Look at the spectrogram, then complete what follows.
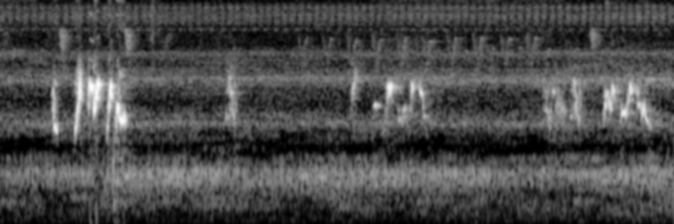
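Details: Red-whiskered bulbul decoy bird, described as lively and quick to sing, used for trapping to lure rivals. It gives three bursts of bright, warbling chirped phrases over a steady high insect-like drone, with faint downslurred chirps behind.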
